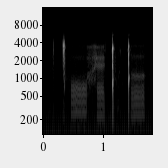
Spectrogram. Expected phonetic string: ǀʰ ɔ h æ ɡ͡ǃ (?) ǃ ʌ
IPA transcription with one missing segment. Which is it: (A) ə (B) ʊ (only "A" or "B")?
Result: B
